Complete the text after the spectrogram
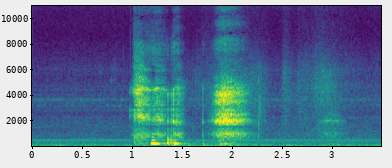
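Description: A young woman laughs briefly close by.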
